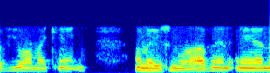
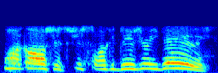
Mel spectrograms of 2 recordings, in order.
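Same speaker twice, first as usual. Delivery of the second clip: amazed Australian, pitched well up; imitating Australian accent; 8 semitones higher than usual. Quoting the guitar player about the didgeridoo sound, in mock Australian accent. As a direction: put on a high, rough-attempt Australian accent. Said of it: "I can't do the Australian accent quite like he does".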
